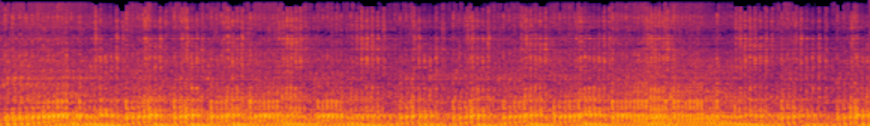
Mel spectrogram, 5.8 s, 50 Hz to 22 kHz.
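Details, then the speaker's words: Venom Shop X20 with Nibbi carburetor: small single sputters and surges, revs hunting and sagging off throttle like it wants to stall; can't hold revs because the carb and jet are really dirty, to be cleaned. "See, I can't keep a proper rev. And if I let go of the handle, it just wants to die. And that's because the carb is and the jet is really dirty."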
